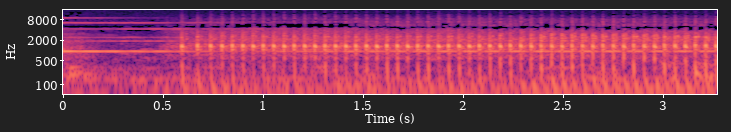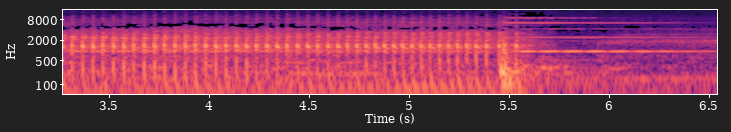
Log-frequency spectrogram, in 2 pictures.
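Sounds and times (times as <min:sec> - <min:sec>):
electric bell ringing as a voting signal: 0:00.0 - 0:03.7, 0:05.0 - 0:06.5.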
